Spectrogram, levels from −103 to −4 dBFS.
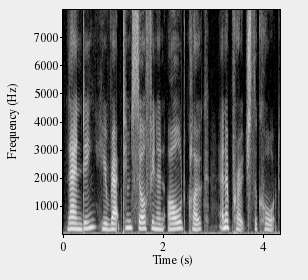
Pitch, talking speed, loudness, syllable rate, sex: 200 Hz, 165 wpm, -19 LUFS, 4.4 syllables/s, female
